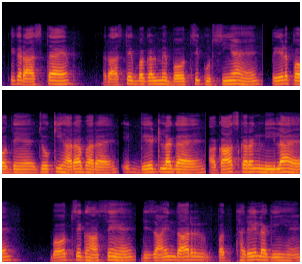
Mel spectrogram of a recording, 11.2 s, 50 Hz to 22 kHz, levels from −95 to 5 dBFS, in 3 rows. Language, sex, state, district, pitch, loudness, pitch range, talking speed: Hindi, male, Rajasthan, Churu, 150 Hz, -19 LUFS, 140-160 Hz, 195 wpm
